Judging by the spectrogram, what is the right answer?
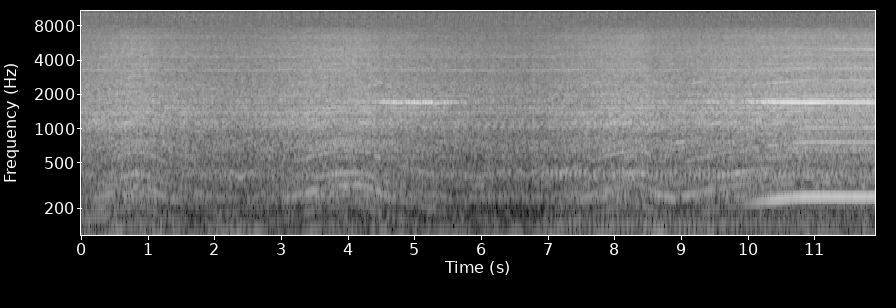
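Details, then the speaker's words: Engine revved and held at high rpm as a PCV oil separator check: a steady drone with a thin whistle over it, the sound of a torn oil separator diaphragm that needs replacing. Linked to high oil consumption and uneven running. "А вот послушайте звук когда масло делителе Порвана диафрагма мембрана и нужно её"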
